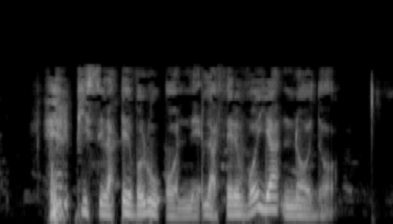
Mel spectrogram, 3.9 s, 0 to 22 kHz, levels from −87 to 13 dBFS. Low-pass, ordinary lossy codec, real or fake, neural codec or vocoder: 7.2 kHz; MP3, 32 kbps; fake; autoencoder, 48 kHz, 128 numbers a frame, DAC-VAE, trained on Japanese speech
